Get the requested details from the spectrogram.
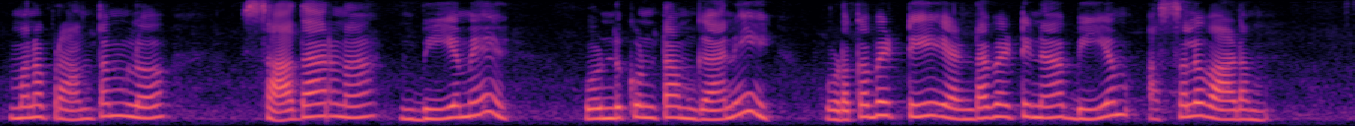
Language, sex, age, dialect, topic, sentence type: Telugu, female, 25-30, Utterandhra, agriculture, statement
